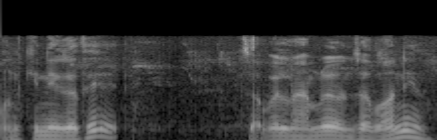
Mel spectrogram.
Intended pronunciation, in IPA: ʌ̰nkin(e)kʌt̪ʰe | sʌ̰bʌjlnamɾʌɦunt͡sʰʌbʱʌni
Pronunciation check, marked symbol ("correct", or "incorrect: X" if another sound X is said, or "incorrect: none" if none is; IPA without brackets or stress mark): correct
